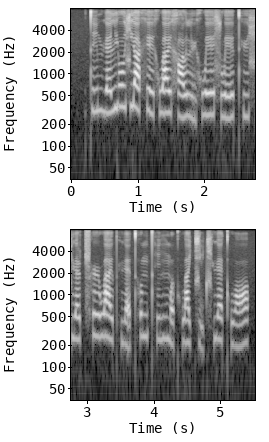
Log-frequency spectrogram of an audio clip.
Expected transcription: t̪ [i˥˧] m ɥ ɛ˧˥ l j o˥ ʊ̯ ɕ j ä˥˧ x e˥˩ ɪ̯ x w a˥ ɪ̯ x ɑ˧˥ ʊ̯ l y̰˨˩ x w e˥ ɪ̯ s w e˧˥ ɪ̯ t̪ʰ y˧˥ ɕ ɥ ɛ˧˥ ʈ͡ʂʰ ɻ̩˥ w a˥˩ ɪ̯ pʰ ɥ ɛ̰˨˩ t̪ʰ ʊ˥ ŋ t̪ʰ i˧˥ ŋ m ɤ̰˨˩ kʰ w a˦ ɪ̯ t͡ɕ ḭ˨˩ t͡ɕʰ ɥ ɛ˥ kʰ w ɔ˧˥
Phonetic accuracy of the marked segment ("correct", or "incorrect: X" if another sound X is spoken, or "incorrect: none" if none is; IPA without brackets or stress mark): incorrect: i˧˥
